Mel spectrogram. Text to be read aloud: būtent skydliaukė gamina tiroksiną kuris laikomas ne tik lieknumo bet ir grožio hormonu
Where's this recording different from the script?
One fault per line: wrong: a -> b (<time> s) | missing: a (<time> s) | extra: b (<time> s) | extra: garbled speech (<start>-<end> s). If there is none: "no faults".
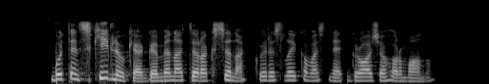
missing: tik lieknumo bet (3.5 s)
